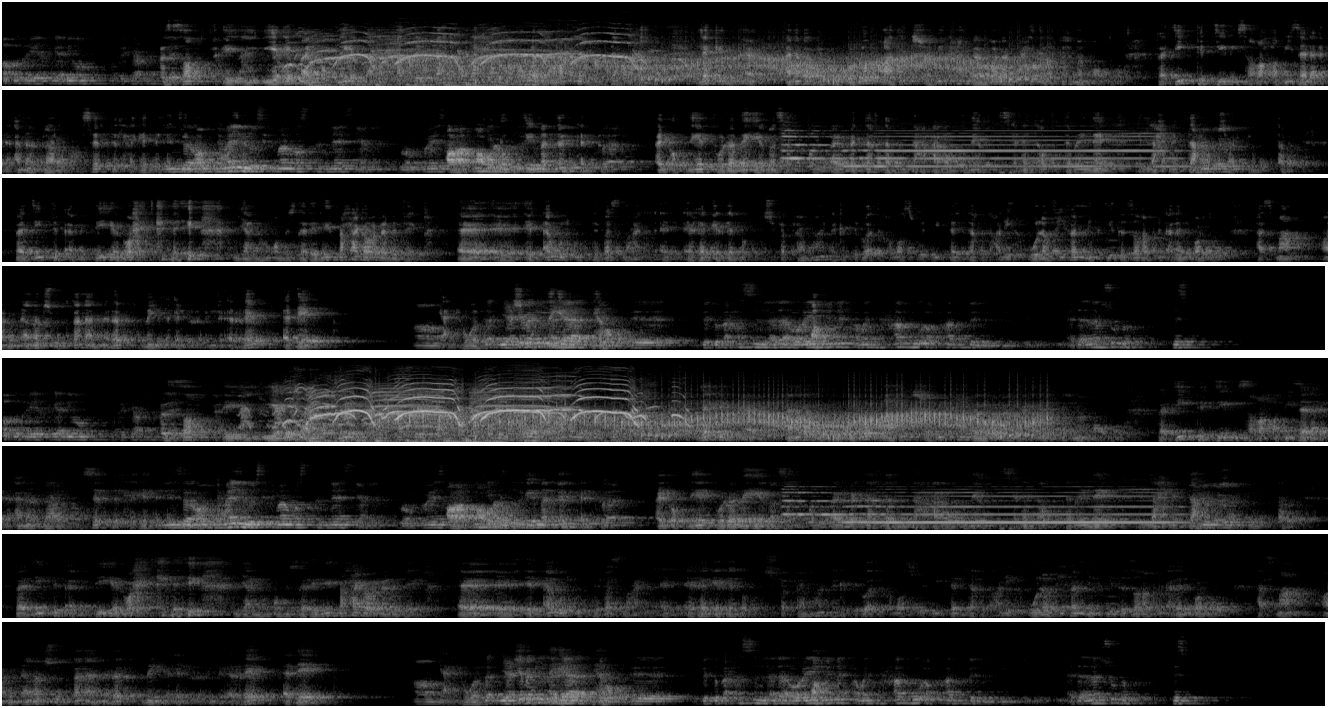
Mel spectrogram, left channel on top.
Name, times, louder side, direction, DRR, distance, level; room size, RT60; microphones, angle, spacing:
voice 1, 0.0-2.0 12.5-12.6 14.7-19.0 19.2-19.4 20.5-20.6 25.1-25.6 40.3-40.4 43.9-44.2 44.6-46.4 46.7-51.1 51.5-51.7, equal, 20° right, -2 dB, 2.6 m, -38 dB
voice 2, 1.6-15.5 17.7-19.3 19.8-42.9 44.1-44.6 44.9-46.0 47.9-48.0, left 2 dB, 55° left, 2 dB, 1.7 m, -39 dB
Screaming, 2.4-6.9, right 8 dB, 55° right, 0.3 m, -26 dB
sound 1, 3.7-10.5, right 2 dB, 35° right, 1.3 m, -35 dB
Wind instrument woodwind instrument, 21.0-25.0, right 2 dB, 85° left, 3.4 m, -34 dB
17.5 x 9.2 x 2.2 m, 1.2 s
head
